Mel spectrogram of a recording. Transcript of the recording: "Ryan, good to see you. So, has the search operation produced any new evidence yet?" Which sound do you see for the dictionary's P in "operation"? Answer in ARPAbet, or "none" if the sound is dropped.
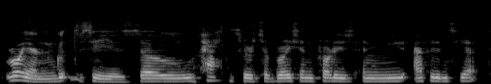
B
